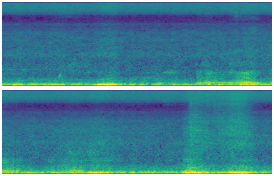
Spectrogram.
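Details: Female dog snoring during a nap: low, rumbling breaths with deeper snorts at intervals, against steady low background noise.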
